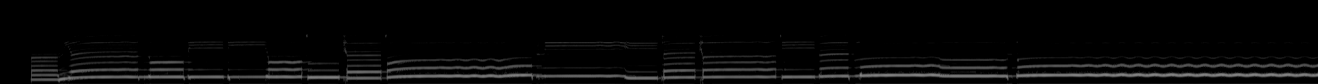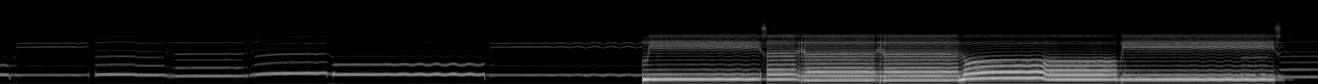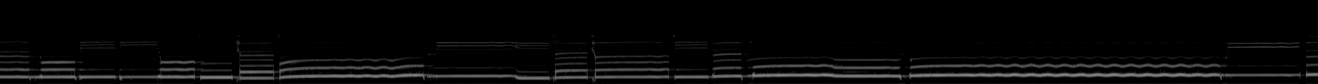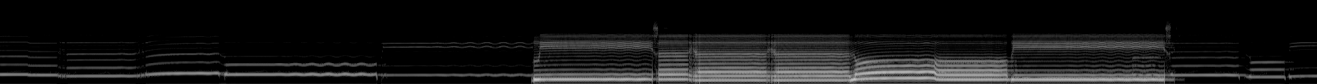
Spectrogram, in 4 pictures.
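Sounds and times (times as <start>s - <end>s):
contraltos singing: 19.6s - 26.1s, 44.9s - 51.4s.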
